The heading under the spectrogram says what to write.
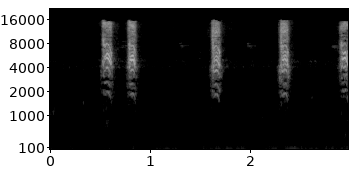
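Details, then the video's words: Double-collared seedeater chick calls from a training recording: five short, harsh, broadband chips, the first two close together, then single notes spaced about half a second to a second apart, with silence between. "Canto TUI TUI com Piado de Filhote para encarte de Coleiros"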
